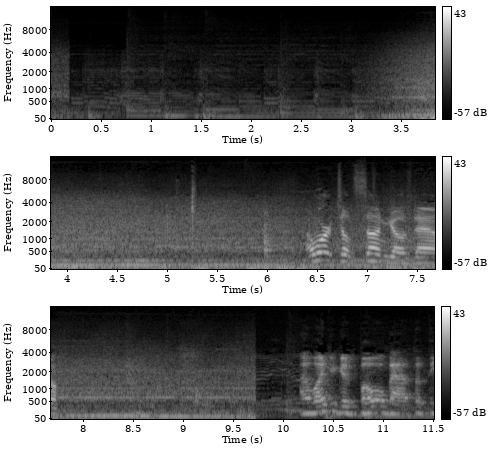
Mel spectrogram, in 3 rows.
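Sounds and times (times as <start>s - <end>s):
tonal music: 3.2s - 9.7s
Toyota Prius hybrid car engine rumble: 3.2s - 9.8s
broad road hiss: 3.2s - 9.8s
speech: 6.5s - 7.9s, 10.2s - 11.5s.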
